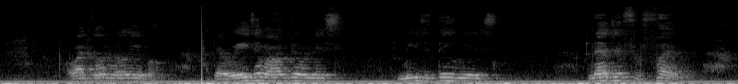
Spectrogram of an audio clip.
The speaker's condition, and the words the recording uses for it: Cerebral palsy. So he could say a few words, but then... Get staggered.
